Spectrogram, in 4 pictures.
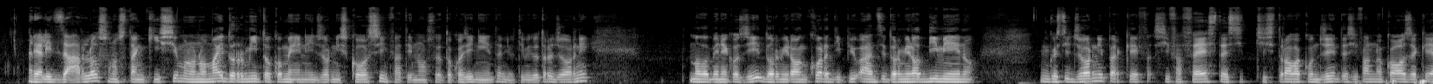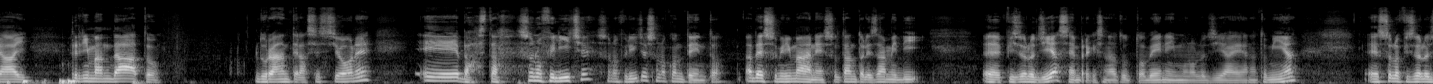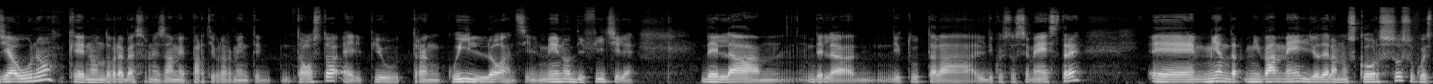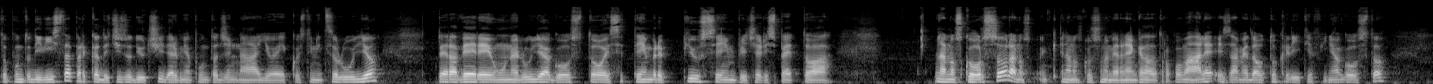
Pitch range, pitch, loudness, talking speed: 105-125 Hz, 115 Hz, -19 LUFS, 170 wpm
